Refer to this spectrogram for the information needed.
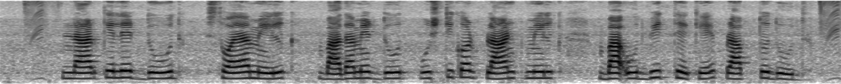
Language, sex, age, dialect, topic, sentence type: Bengali, female, 18-24, Standard Colloquial, agriculture, statement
